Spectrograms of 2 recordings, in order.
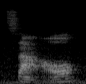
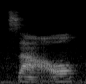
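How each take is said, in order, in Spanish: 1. El primer sonido es un sonido 'ts'. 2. El primer sonido es un sonido 'ts'.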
